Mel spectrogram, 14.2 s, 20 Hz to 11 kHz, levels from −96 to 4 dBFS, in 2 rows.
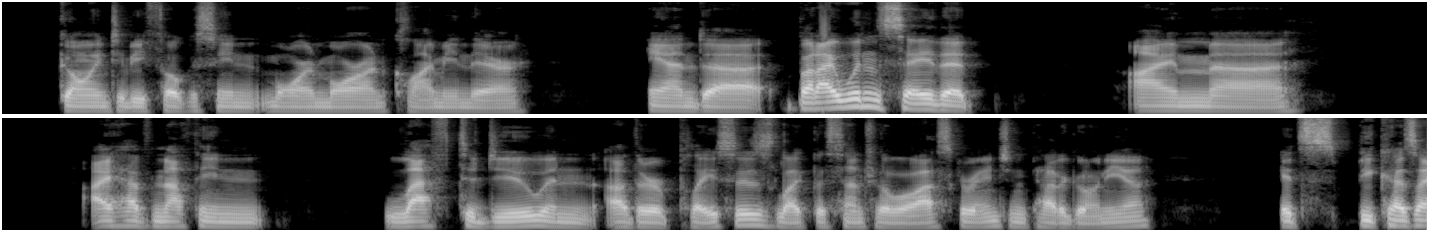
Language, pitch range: English, 90-105 Hz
